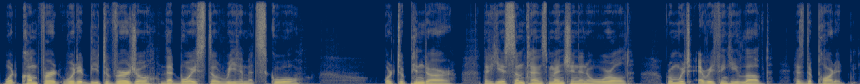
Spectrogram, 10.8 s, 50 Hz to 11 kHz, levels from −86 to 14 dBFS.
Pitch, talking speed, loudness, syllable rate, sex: 105 Hz, 180 wpm, -17 LUFS, 5.4 syllables/s, male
